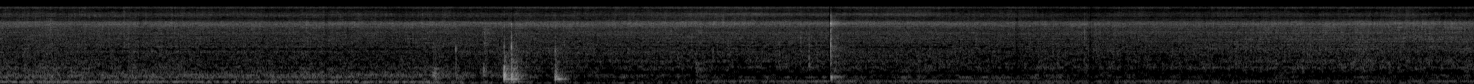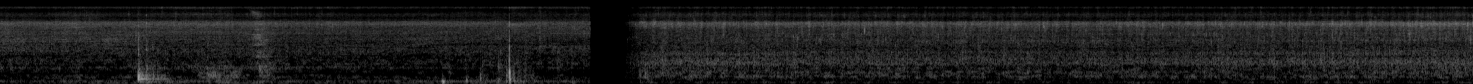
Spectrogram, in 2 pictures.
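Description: Shrimp sizzling in melted butter in a frying pan: a steady hiss with a few short, sharp clicks. The sound cuts out for a moment about two-thirds of the way through.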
